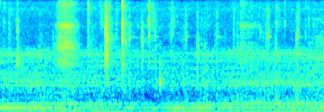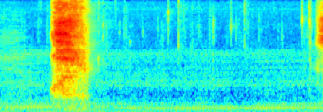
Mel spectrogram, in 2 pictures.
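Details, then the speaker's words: An adult who is a little sick with a hoarse throat sneezes during a long VR gaming session: a single sharp, explosive sneeze over a steady low hum of room noise. "Excuse me. I don't know why I just did that. My manners are going out the window. You'll have to pardon me. I'm a little sick."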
